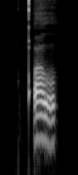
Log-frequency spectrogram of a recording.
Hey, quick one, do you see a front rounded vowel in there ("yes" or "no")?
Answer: no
